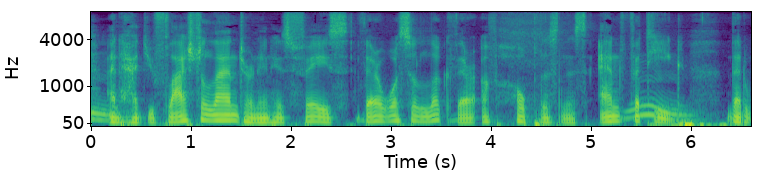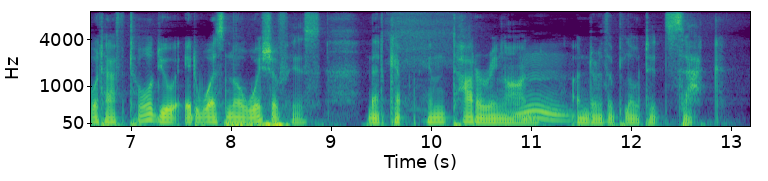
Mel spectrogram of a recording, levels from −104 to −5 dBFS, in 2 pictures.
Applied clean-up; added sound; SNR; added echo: none; Respiratory sounds; 8 dB; none.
